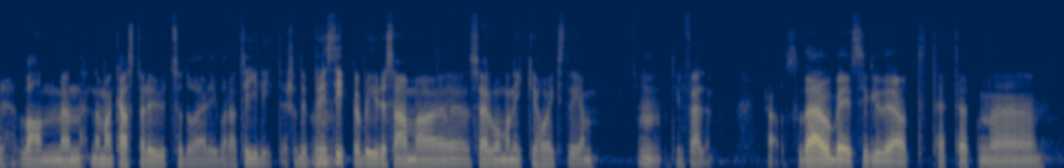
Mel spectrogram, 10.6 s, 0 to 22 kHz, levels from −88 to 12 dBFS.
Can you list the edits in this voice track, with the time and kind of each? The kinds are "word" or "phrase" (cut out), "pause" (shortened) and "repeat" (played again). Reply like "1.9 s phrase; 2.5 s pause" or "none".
none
